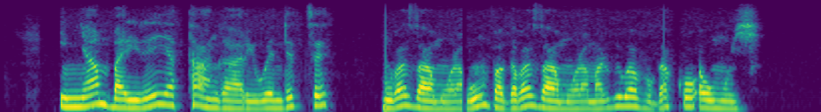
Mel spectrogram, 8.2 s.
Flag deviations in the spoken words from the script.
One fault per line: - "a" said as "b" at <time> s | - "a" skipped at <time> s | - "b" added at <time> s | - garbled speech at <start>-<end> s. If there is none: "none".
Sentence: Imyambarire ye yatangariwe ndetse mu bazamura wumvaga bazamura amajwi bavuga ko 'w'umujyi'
none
